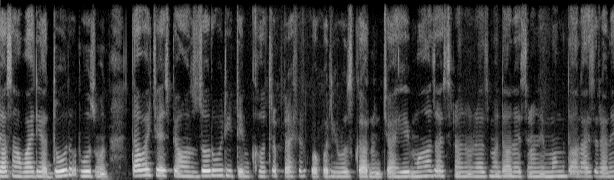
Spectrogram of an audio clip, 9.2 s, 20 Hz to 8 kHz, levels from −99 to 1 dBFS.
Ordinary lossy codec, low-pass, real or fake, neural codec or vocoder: none; none; real; none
